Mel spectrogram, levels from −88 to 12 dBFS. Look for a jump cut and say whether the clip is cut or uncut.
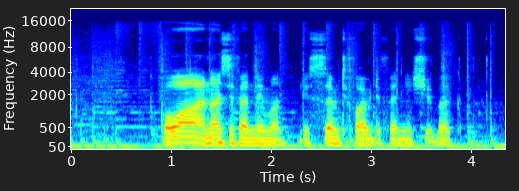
cut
